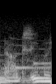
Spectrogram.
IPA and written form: nɒkˈsiːmə (Noxzema)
